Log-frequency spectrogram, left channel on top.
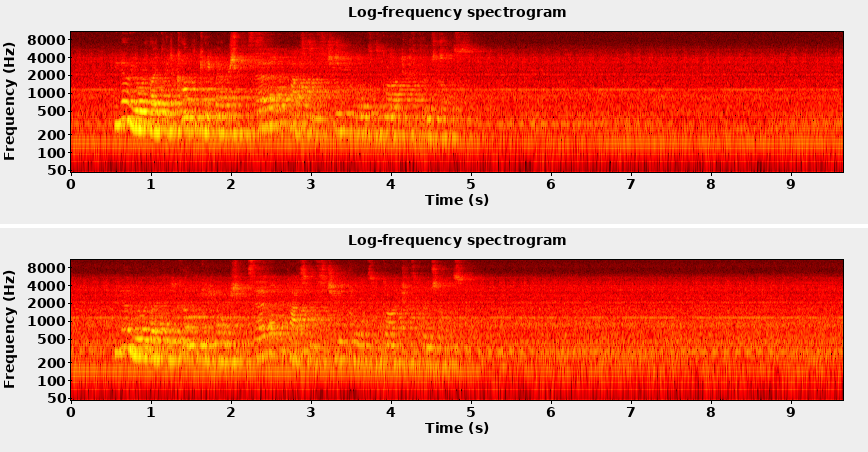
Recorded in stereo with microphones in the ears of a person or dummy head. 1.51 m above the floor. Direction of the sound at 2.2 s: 30° right (ahead or behind).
